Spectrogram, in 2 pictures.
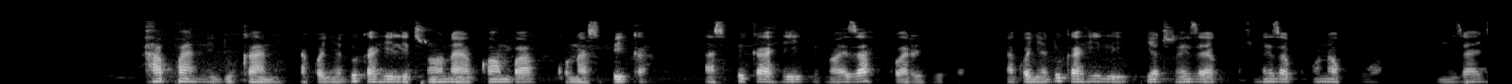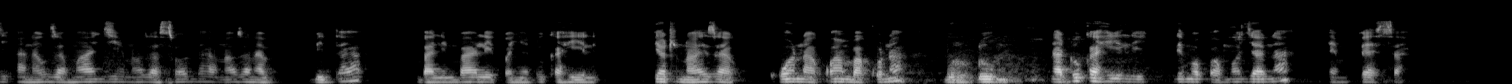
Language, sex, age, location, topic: Swahili, male, 25-35, Kisumu, finance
